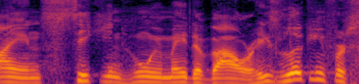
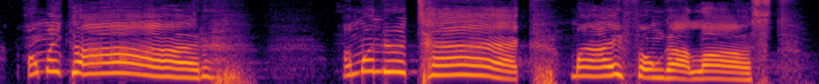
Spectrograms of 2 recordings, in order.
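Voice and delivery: put-on very high girlish voice; 14 semitones higher than usual.

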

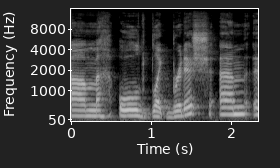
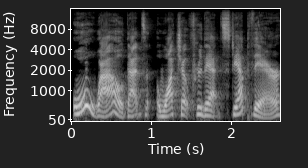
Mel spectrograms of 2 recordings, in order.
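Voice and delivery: crazy put-on Midwestern Canadian accent; 2 semitones higher than usual. Retelling what the speaker blurted after tripping into a scene, generic Midwestern-Canadian accent. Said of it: "I put on this like crazy voice".

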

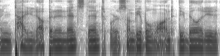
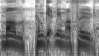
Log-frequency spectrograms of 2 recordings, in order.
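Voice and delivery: very loud, booming, put-on British smoker voice; 7 semitones higher, 9 dB louder than usual. Imitating how someone sounds in his other personality: British smoker voice. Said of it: "I think he's like a British smoker".

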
